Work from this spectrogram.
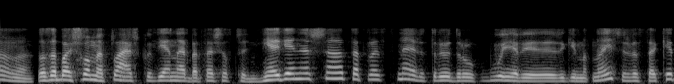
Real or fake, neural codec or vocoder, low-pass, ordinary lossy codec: fake; codec, 16 kHz, about 1 kbps, DyCAST, with the encoder's durations; 5.4 kHz; AAC, 32 kbps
